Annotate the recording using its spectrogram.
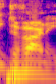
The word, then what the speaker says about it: DuVernay: Ava DuVernay? – DuVernay, yeah.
